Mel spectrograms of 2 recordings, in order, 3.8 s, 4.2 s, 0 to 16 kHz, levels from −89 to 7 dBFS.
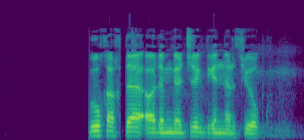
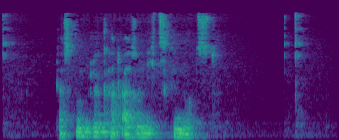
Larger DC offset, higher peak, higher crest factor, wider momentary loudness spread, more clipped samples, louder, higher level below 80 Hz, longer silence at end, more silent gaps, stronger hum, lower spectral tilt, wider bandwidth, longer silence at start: neither; first, 0 dBFS vs -8 dBFS; second, 16 dB vs 22 dB; second, 8 LU vs 16 LU; neither; first, -15 LUFS vs -27 LUFS; second, -56 dBFS vs -48 dBFS; about the same, 0.55 s vs 0.45 s; neither; neither; about the same, -5 dB/octave vs -5 dB/octave; second, 7.8 kHz vs 11.5 kHz; first, 1.1 s vs 0.05 s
